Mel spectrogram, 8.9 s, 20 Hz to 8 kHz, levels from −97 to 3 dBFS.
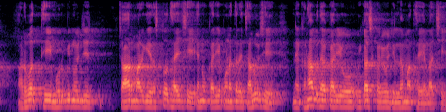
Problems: background sounds at intervals, echo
